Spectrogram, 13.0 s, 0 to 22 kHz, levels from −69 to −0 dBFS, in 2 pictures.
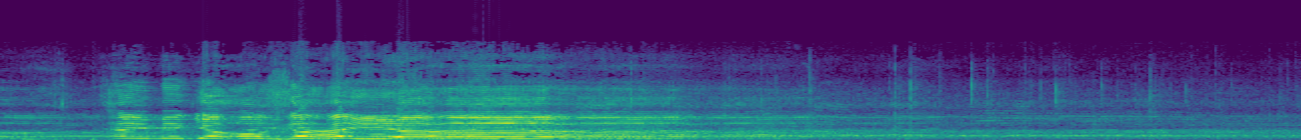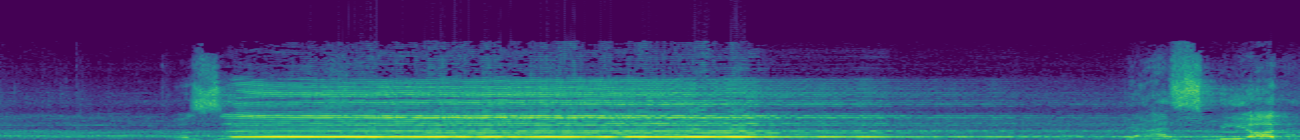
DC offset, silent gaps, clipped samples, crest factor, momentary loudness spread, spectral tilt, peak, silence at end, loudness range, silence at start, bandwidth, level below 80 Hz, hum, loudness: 0.3%; none; 0.4%; 10 dB; 21 LU; -1 dB/octave; 0 dBFS; 0 s; 18 LU; 0 s; 15.5 kHz; -54 dBFS; none; -8 LUFS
